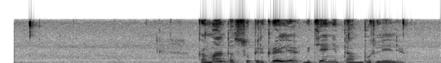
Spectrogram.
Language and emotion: Russian, neutral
